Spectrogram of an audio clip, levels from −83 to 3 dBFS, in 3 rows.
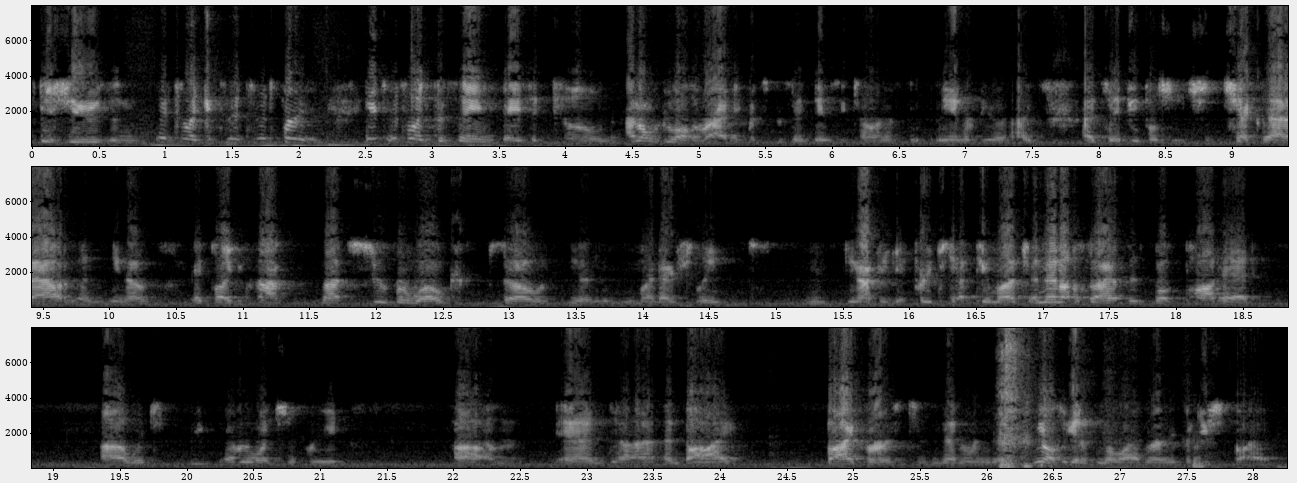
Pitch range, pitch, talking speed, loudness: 100-125 Hz, 115 Hz, 215 wpm, -33 LUFS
